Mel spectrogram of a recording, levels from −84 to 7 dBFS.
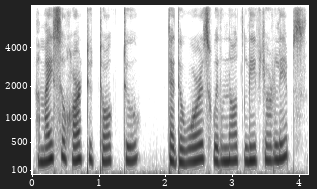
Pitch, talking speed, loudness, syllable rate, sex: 215 Hz, 215 wpm, -17 LUFS, 4.5 syllables/s, female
